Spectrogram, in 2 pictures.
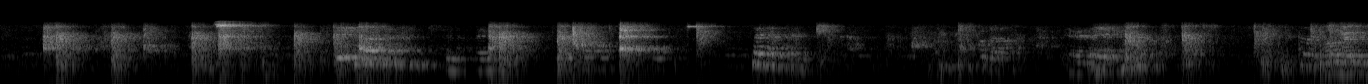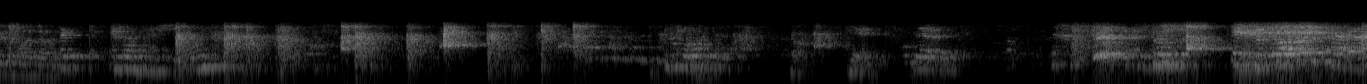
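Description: A ping pong ball clicks back and forth on a table and paddles.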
